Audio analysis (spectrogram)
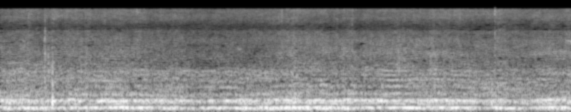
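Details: Worker honey bees at a feral colony, nonstop traffic: a steady, dense droning hum with a low fundamental and a strong overtone band, unbroken throughout.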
